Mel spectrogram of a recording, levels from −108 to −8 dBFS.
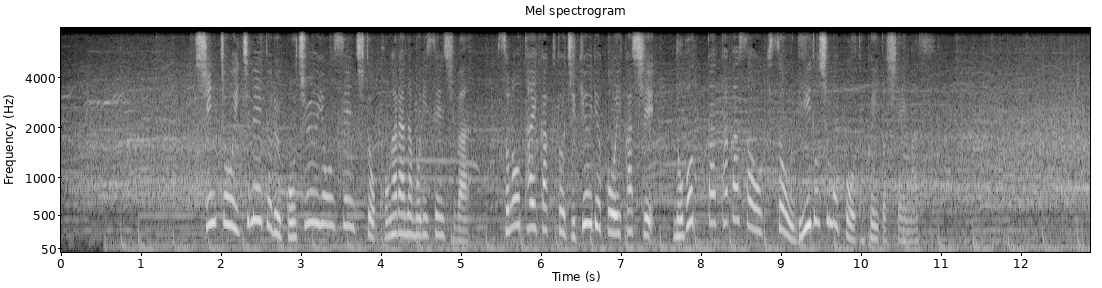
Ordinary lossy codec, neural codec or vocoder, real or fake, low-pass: none; none; real; 7.2 kHz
